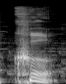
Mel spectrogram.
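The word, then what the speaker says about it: 刻: Kemudian kalau kita tambahkan huruf hai di kiri, kemudian kita pakai yang Li Tao Pang tadi yang bentuknya seperti ini, maka bacanya adalah ke.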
